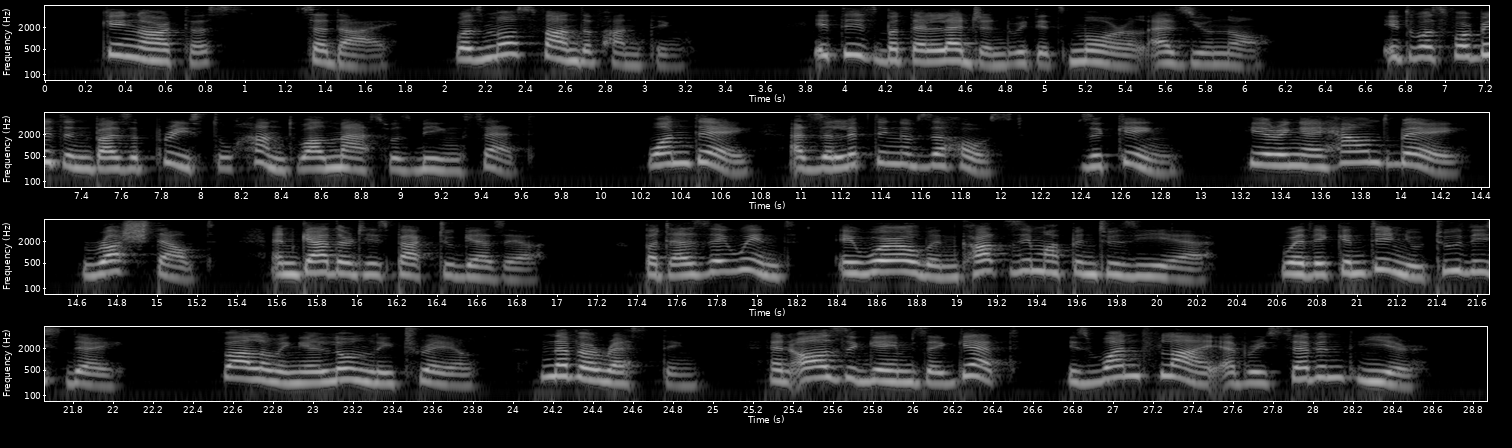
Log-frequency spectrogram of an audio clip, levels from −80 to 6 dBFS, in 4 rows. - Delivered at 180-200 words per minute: Yes, average, 185 wpm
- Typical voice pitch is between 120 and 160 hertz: No, very high, 250 Hz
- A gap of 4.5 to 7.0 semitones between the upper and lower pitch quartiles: Yes, average, 5.1 semitones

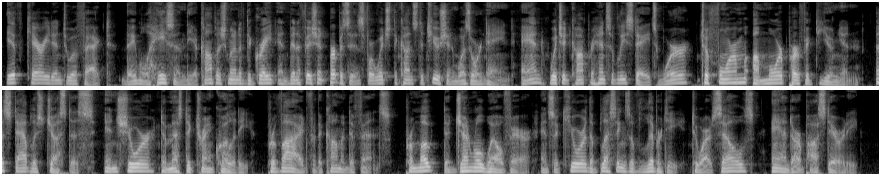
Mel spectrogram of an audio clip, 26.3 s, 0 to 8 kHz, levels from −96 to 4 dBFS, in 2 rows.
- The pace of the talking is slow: Yes, slow, 130 wpm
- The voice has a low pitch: Yes, low, 115 Hz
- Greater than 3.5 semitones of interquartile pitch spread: Yes, average, 4.0 semitones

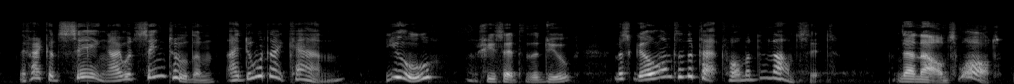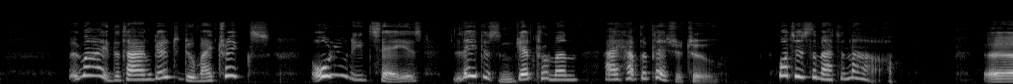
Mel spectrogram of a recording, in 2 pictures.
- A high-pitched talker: Yes, very high, 270 Hz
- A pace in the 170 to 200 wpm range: Yes, average, 175 wpm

